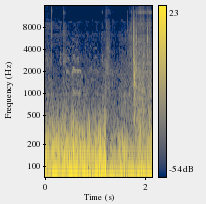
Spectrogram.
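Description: Red drum (redfish) making its low croaking drum sound while held and unhooked; the sound stops abruptly a little over a second in.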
